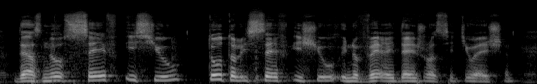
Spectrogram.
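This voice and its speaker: A man's high voice with a French accent, ordinary pitch variation and a moderate pace. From Belgium. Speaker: ecosocialist speaker. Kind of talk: public talk Q&A. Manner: halting.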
